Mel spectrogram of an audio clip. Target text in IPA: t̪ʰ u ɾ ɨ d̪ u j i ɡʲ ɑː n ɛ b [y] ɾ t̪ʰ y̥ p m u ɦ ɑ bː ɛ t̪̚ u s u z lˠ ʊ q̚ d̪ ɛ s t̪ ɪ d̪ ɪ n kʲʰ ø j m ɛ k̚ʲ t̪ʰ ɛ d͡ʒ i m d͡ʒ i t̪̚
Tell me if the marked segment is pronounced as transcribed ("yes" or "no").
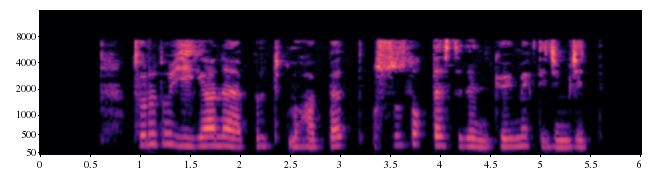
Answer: yes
